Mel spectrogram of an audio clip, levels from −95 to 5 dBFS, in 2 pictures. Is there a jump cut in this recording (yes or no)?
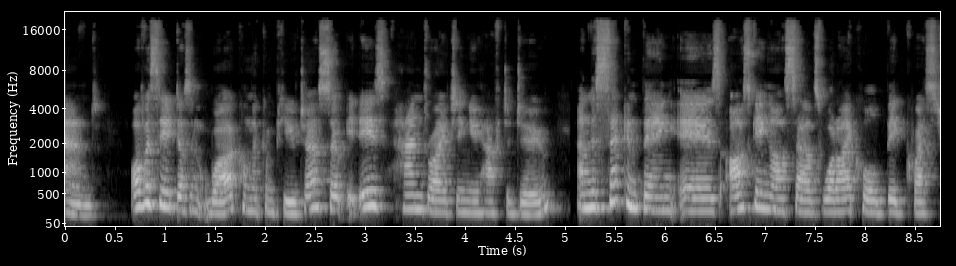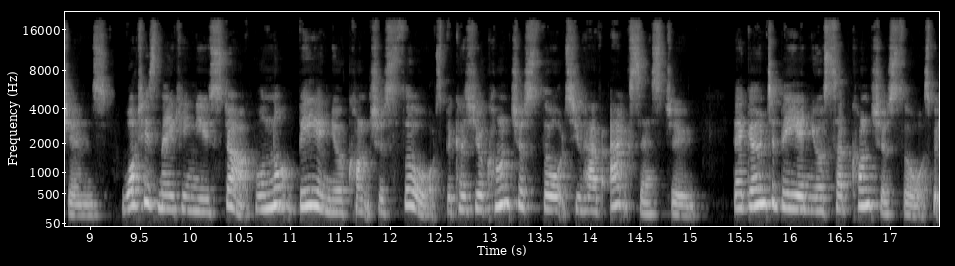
yes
